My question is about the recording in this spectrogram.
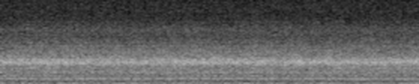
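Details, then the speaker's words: Shop furnace combustion fan after replacement (old blade disintegrated): steady low rumble with an even whir, no wobble, rattle or scraping; running balanced, much quieter. "But anyway, it's up and running. Should be a lot quieter in the videos."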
